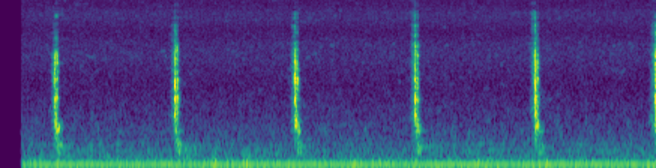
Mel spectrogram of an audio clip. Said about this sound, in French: J'entends une horloge.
